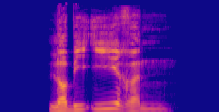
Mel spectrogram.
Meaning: to lobby (to attempt to influence in favor of a specific opinion or cause)
- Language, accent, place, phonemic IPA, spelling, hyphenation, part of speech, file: German, Germany, Berlin, /lɔbiˈʔiːʁən/, lobbyieren, lob‧by‧ie‧ren, verb, De-lobbyieren.ogg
